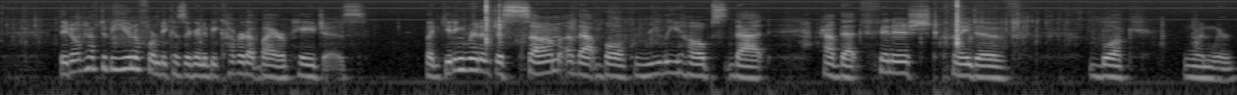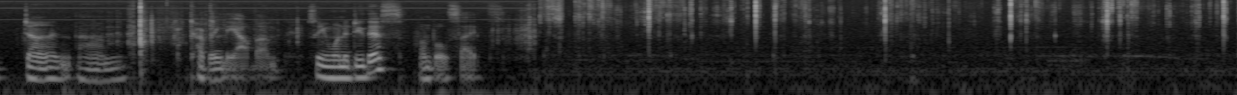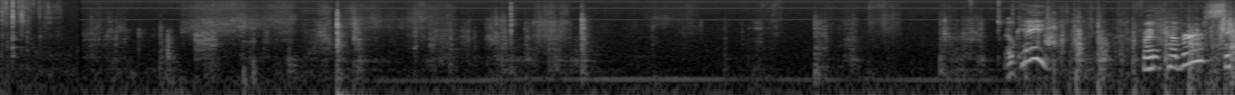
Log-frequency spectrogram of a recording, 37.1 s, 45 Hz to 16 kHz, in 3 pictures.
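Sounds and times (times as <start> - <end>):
card rustling and sliding: 17.3 - 37.0.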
